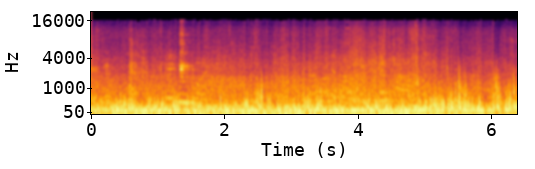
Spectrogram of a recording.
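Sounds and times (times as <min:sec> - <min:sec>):
constant low rumble of street traffic: 0:00.0 - 0:06.3
heavy wind buffeting the microphone: 0:00.0 - 0:06.3
short car horn toot: 0:01.2 - 0:01.6.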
